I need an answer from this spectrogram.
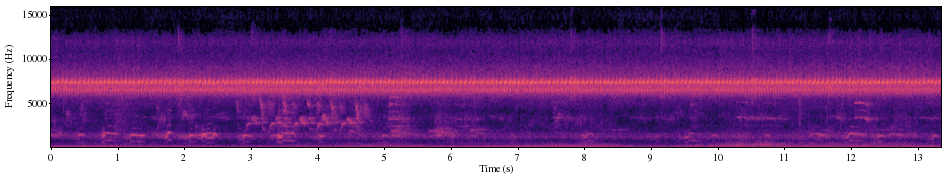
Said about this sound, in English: There's some geese flying in.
